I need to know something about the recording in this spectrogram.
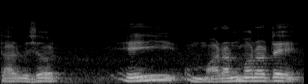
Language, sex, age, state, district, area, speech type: Assamese, male, 60+, Assam, Nalbari, rural, spontaneous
